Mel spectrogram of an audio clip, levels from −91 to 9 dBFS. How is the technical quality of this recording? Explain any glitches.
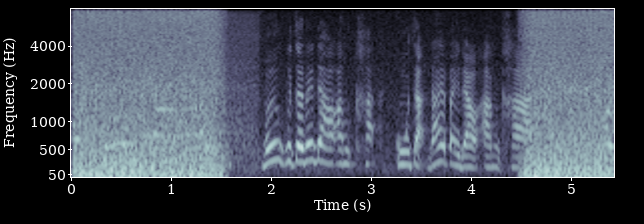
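The recording has two kinds of glitch, both typical of a call. The speech dips three times, and once it is followed by a faint echo. The band stops at 8 kHz, which fits ordinary call microphone processing.

Speech suppressed in double talk occurs from 0.0 to 0.83 s, at 1.0 to 1.1 s, and from 5.03 to 5.28 s. The level drops by about 15, 10 and 20 dB. Both sides were likely talking at once. The echo canceller then turned the near talker down along with the echo. The speech dips in level.

An echo leak appears from 1.52 to 1.9 s. A delayed copy of the speech trails it by 216 ms, at about 20 dB below the speech. The likely cause is a loudspeaker on one side whose echo canceller missed part of its own pickup. It sounds like a faint repeat.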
